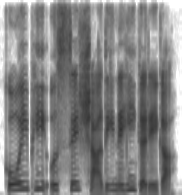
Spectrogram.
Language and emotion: Hindi, neutral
